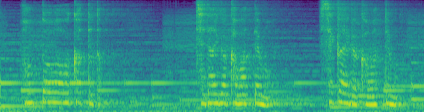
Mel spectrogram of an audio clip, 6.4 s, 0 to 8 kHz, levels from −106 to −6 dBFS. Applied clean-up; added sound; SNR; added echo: none; Guitar; 19 dB; reverberation time 2.2 s.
